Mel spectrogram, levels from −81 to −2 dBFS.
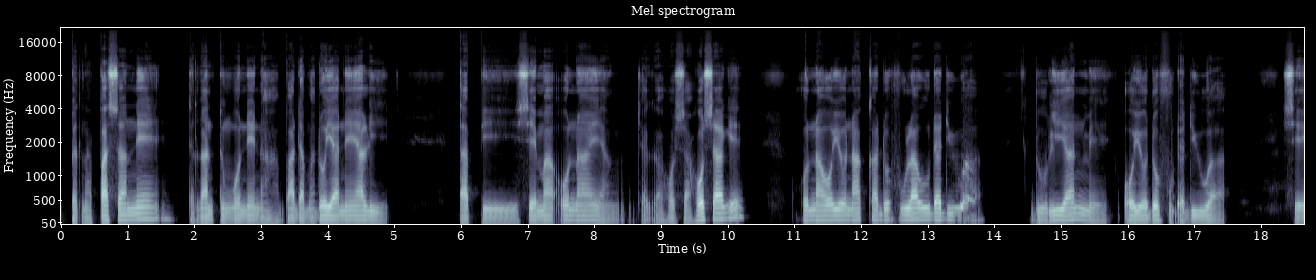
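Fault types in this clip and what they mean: short concealed packet loss: gaps of about 20 ms near 1.47 s and 3.79–3.87 s (two back to back there), patched by extending the preceding sound, so each gap is a brief smear, not a choppy run.
repeated packet loss (robotic sound): clustered losses at 12.39–12.55, 13.35–13.77 and 16.65–16.89 s, with nearly half of each span patched, giving a choppy sound with pieces missing rather than single ticks.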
